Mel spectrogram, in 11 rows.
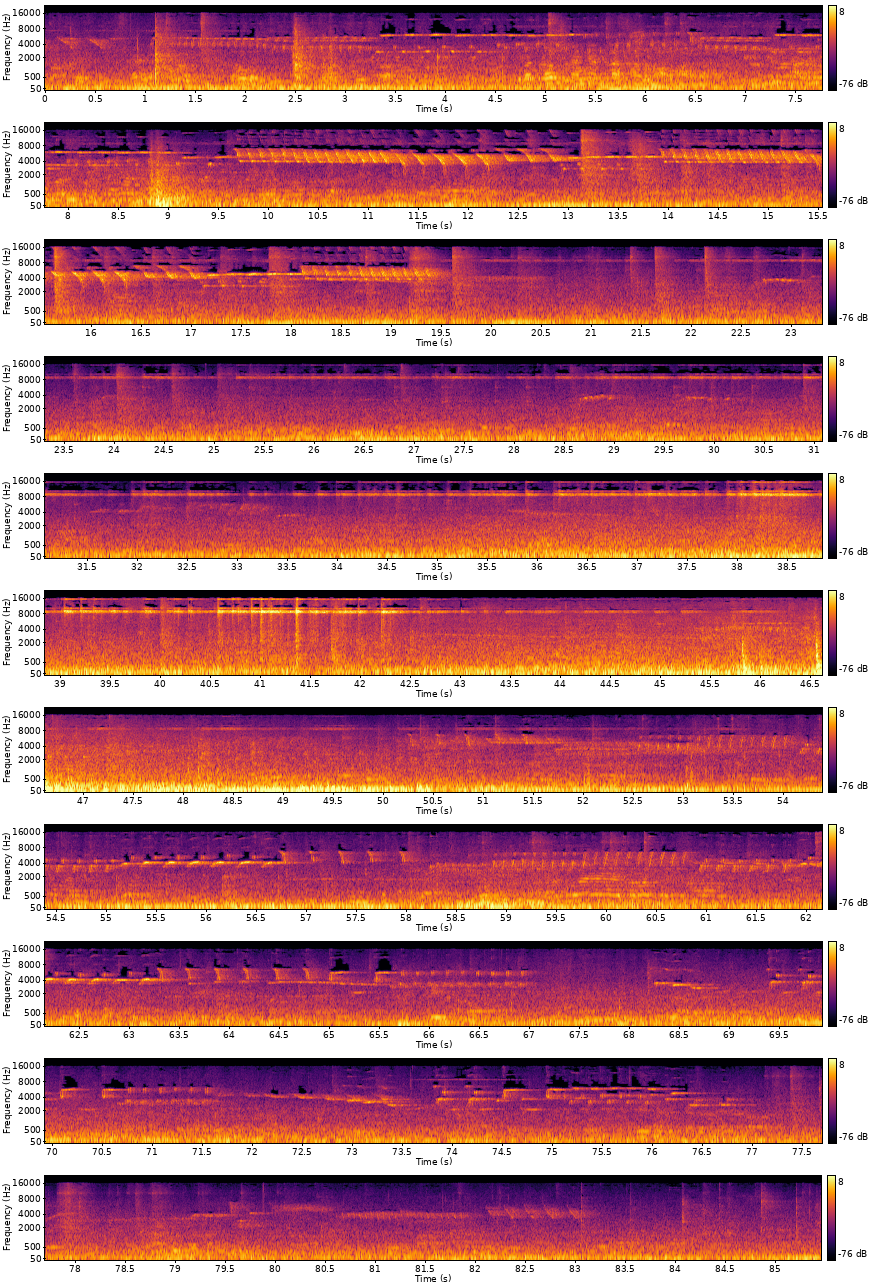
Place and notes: Via delle Belle Arti, Bologna BO, Italia - uccellini in gabbia allangolo con lufficio postale
Due piccole gabbie di uccellini vengono appese ogni mattina fuori dalle finestre sopra l'ufficio postale di via Belle Arti, all'incrocio con via de' Castagnoli.
Gli uccellini sono presenti in questo angolo di strada da almeno 31 anni, forse in numero minore che una decina d'anni. Il cinguettio degli uccelli in gabbia può essere considerato un landmark sonoro per le ore diurne (in assenza di pioggia o neve).
La registrazione è stata fatta alle ore 10.30 di mattina, con Bologna da pochi giorni in "zona gialla" per il contenimento del contagio da Coronavirus.
C'è meno passaggio di persone del solito e meno traffico poiché l'università non ha riattivato pienamente i corsi.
